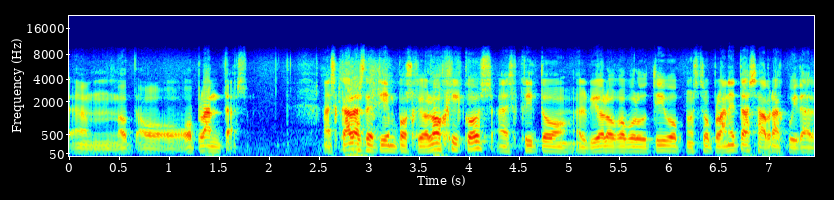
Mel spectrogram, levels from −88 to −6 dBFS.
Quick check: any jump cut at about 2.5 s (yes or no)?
no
